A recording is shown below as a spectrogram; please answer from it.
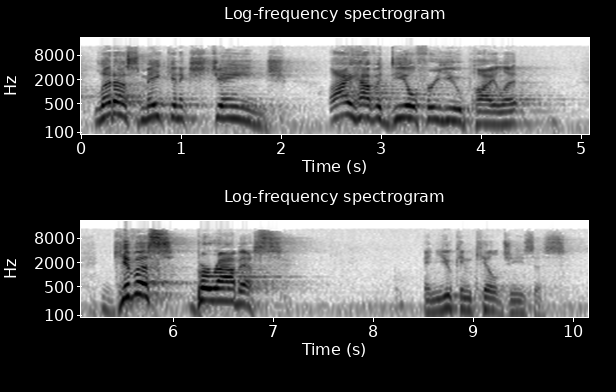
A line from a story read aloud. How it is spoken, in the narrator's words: The leaders overcome the mob and they begin to shout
